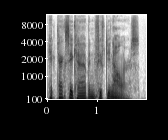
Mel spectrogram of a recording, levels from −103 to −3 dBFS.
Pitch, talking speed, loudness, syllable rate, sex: 95 Hz, 150 wpm, -17 LUFS, 4.9 syllables/s, male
